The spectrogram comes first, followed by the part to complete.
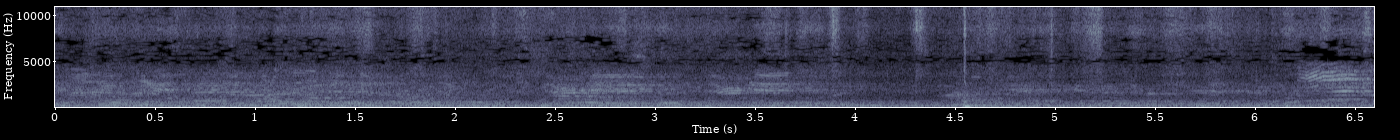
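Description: Indistinct voices and crowd chatter echoing in a large gym hall, with a single short thump about four and a half seconds in.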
